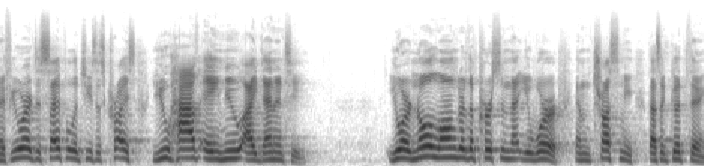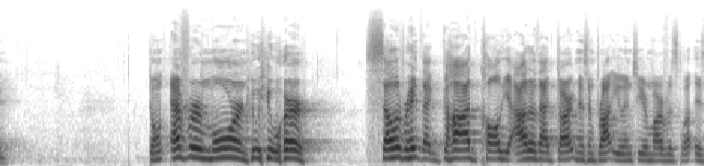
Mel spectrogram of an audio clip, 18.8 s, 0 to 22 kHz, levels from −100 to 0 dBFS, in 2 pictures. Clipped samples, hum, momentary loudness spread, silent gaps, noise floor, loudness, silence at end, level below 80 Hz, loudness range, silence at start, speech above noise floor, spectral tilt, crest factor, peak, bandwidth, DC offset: under 0.1%; none; 15 LU; none; -74 dBFS; -25 LUFS; 0 s; -76 dBFS; 8 LU; 0 s; 49 dB; -6 dB/octave; 22 dB; -4 dBFS; 11.5 kHz; under 0.1%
